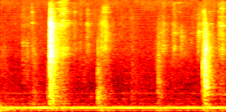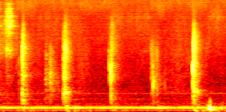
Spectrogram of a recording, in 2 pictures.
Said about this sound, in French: Elle ferme la porte.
